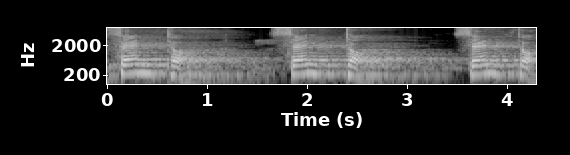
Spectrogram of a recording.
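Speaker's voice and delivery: "Center" with a held CEN, then a drop; teacher modelling "Center", stressed at the start; first-syllable stress. Shown as a demonstration. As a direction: push CEN, let "Center" fall. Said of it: "first syllable".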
